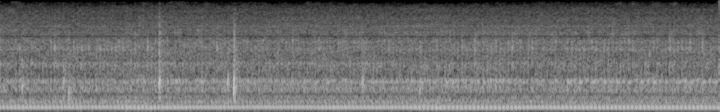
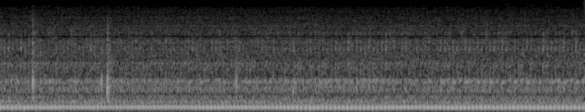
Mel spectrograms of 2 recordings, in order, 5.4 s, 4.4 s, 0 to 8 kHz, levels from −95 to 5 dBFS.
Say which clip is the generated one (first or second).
first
